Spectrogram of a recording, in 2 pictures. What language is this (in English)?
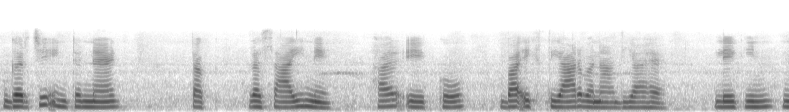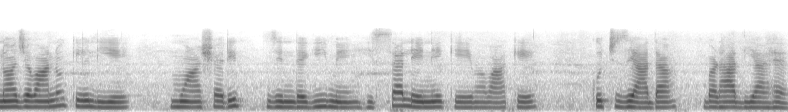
Urdu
